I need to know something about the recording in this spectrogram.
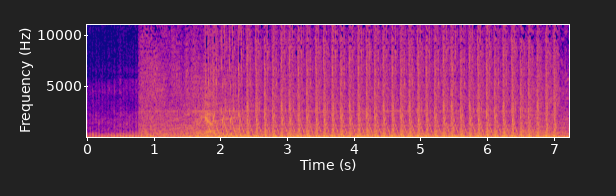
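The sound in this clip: Automatic gunfire from a turret in a video game: after a short quieter lead-in, a dense, rapid stream of shots starts and runs loud and steady without pause to the end.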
